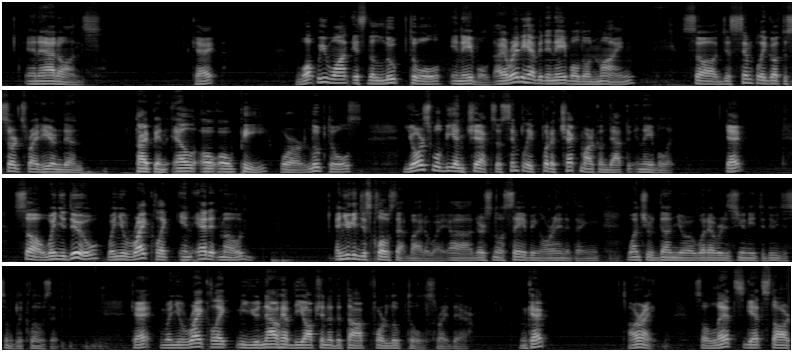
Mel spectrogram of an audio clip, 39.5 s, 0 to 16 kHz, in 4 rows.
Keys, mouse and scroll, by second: 22.7 click, 23.2 Tab, 25.1-26.7 drag, 32.2-37.9 right drag.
